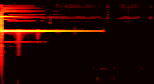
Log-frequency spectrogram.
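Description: A single bell-like ding sound effect: one sharp strike with a high ringing tone that fades out over about a second and a half.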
